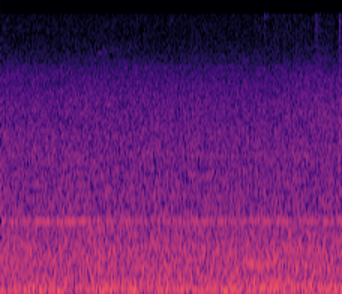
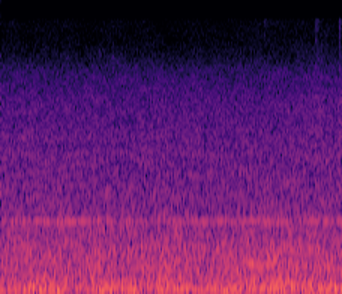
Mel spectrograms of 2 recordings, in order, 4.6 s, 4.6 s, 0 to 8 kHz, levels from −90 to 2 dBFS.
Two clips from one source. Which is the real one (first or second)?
first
